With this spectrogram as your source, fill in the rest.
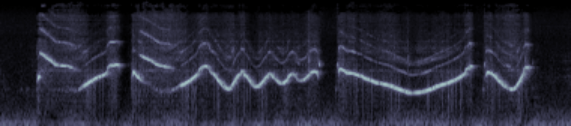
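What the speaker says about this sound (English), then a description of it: "A slide whistle." Slide whistle playing alone, loud and close: a sequence of sliding pitch sweeps that swoop down and up, with quick wavering wobbles in the middle and a slow dip near the end, broken by short pauses.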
